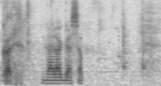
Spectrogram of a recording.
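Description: A faint, soft voice speaking briefly in the first second, then a pause that is close to silent.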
